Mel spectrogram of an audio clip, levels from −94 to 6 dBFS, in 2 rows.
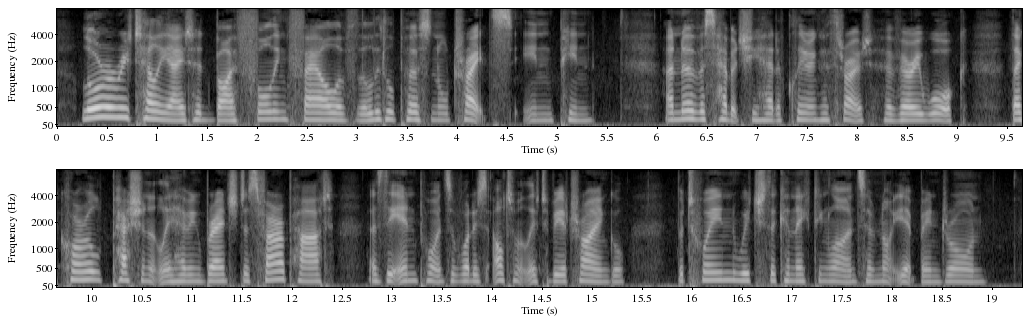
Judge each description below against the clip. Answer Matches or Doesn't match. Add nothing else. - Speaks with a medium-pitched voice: Matches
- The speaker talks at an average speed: Matches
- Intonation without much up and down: Matches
